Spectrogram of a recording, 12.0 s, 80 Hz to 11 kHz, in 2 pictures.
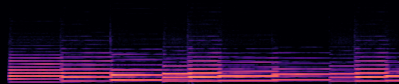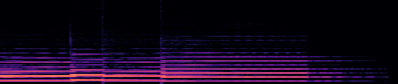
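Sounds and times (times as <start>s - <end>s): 
fanfare band playing a folk song: 0.1s - 11.2s.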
